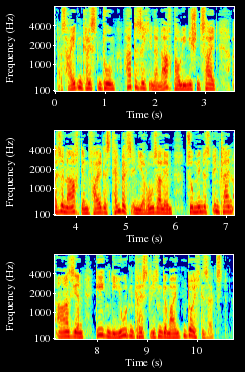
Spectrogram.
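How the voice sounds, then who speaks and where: A man reading a scripted radio documentary narration in a measured, even way. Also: fairly high pitch, slightly rough, dry recording. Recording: dull lo-fi radio sound.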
